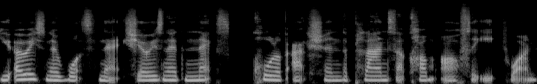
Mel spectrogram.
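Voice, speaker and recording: In a British accent, a woman speaks at a moderate pace and medium pitch. The recording is very clean with a silent background and a dry, close sound with no echo. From UK. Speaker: podcast host. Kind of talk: personal reflective podcast monologue.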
